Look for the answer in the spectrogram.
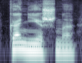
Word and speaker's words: конечно: Ну, десяток, может быть, полтора слов, в которых требуется произношение «ш» на месте буквы «ч». Это «что» и его производные, «конечно». Это скучно. – Скучно. Ну, вот яичница, булочная. – Двоечник. – Ну, двоечник. Но булочная уже иногда произносит и так, и так.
